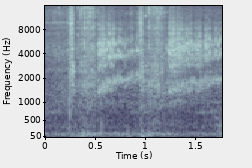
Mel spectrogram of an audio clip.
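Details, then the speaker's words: Small block Chevy 350 V8 in a square body truck, distributor loosened and turned to retard timing: idle drops low and rough, throttle blips rise lazily with lag; turning it back restores crisp response. "hear the throttle response is not that great. Hear how it's got that lag?"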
